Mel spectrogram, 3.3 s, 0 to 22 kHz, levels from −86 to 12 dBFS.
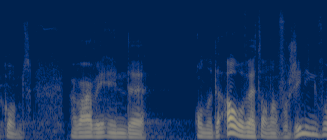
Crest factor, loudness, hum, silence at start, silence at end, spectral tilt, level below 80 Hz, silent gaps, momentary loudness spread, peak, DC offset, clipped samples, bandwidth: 22 dB; -33 LUFS; none; 0 s; 0 s; -8.5 dB/octave; -72 dBFS; none; 18 LU; -12 dBFS; under 0.1%; under 0.1%; 14 kHz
